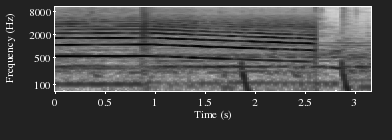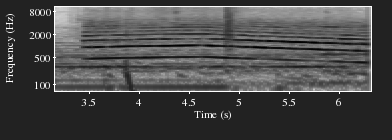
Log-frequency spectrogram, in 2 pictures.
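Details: VW Kombi Bay Window ambulance with its original factory siren, run with the rotator lamp after the battery was fitted: a loud wail sweeps down, then rises and falls in even cycles, strong and clean; normal siren operation.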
